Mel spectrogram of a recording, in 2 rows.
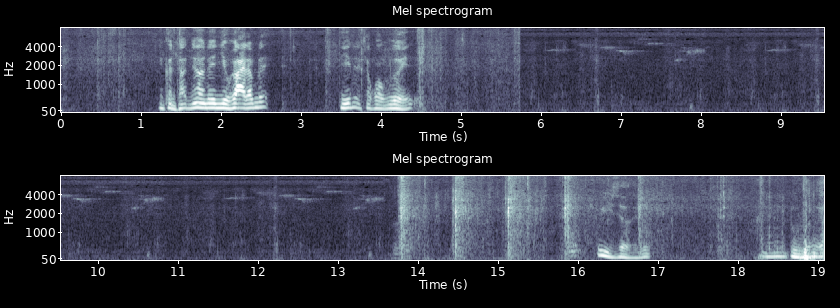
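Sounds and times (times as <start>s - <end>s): branches and leaves rustling: 0.0s - 19.0s.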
